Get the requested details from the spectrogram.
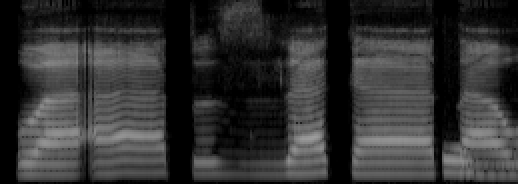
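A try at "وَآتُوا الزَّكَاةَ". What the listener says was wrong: Tajam lagi Mbak. Huruf zai tajam. Azza wa atuzza. Oke, kayak gini wa atuz. Lidah belakang nggak kenceng ya? Wa atuz nggak gitu. Wa atuz. Lidah belakang nggak kenceng. Biasa aja normal. Jadi dia akan fokus suara di ujung lidah.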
